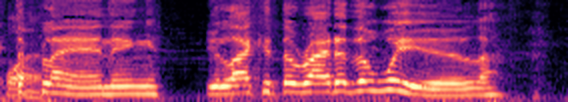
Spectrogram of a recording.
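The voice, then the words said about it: Put-on Italian accent, Mario-style. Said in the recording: “My Italian accent is just Mario. It's let's go Mario Kart.”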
